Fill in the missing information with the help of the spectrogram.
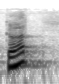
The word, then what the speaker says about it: kiết: Chữ kiết á còn được đọc là kết. Kết hay kiết là cùng một chữ.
